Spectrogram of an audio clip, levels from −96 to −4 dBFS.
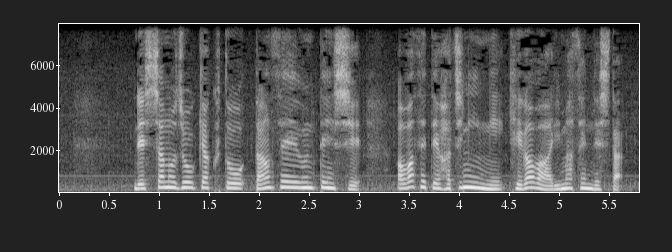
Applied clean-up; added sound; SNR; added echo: none; none; none; none.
